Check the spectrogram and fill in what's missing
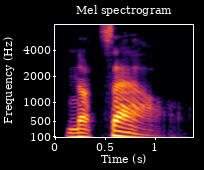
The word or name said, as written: natsal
